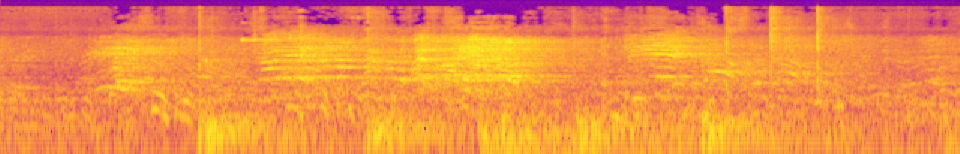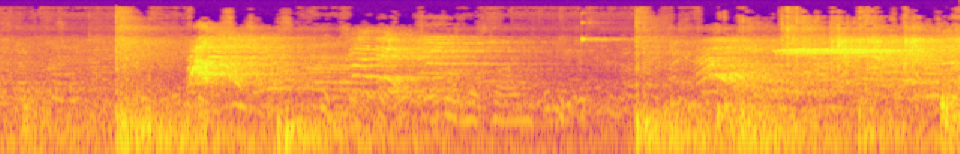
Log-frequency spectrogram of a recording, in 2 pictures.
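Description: Young women players shout and call out in an echoing gym.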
